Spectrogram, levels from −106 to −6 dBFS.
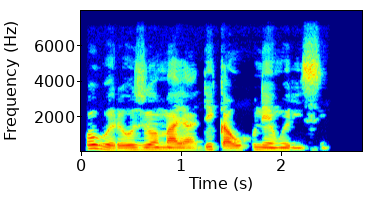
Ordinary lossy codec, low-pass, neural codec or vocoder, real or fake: none; 7.2 kHz; none; real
